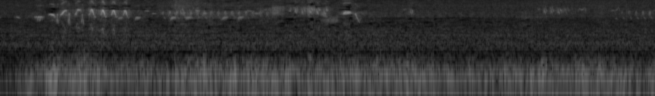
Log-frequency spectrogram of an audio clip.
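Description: A small bird chirping in short, quick high phrases: about half a second in, again around three seconds, and briefly near the end, over a steady low rumble of open-air background noise.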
